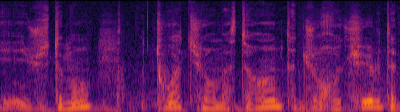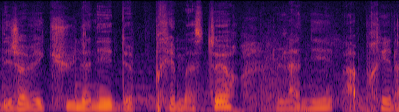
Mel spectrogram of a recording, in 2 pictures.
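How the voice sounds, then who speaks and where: Noticeable background noise sits behind the speaker. He is a man with ordinary pitch variation and a moderate pace. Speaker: youtube presenter. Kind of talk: interview. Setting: school library. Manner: softer than usual.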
